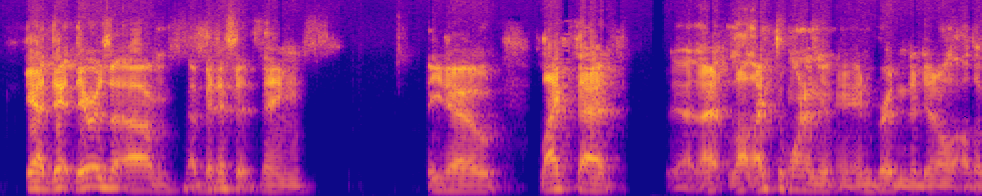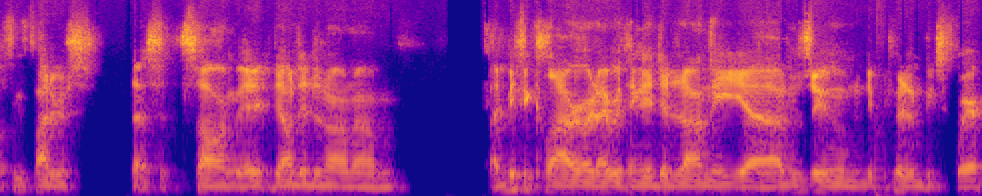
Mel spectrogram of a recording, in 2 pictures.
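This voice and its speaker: A man speaks in a very deep, low voice with lively intonation. He mumbles at a very fast pace. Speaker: rock band frontman and singer. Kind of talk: casual interview chat. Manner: mumbling.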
